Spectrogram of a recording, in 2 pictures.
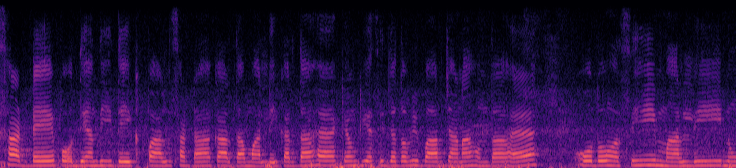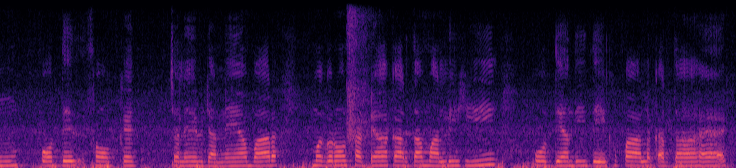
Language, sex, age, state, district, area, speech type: Punjabi, female, 30-45, Punjab, Mansa, urban, spontaneous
